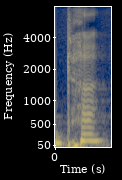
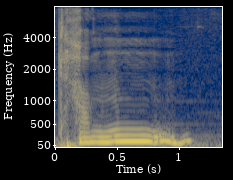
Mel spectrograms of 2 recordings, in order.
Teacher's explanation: I've turned that syllable ta into one that has an anuswara at the end, tam, turning it into a nasal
